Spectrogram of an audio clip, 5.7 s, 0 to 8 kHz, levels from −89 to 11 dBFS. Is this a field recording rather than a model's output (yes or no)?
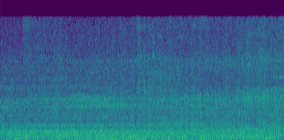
yes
